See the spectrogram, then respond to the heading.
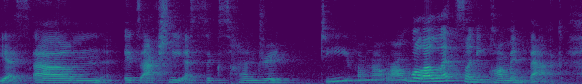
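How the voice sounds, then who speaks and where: A woman's medium-pitched voice with audible room echo and noticeable background noise. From Canada, East African parents. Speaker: food blogger and radio/TV presenter. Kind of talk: casual Q&A vlog. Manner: animated, slangy.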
